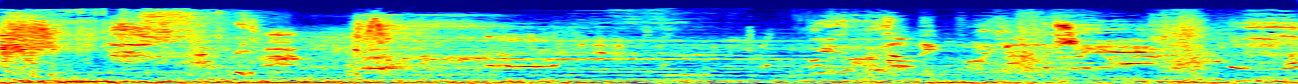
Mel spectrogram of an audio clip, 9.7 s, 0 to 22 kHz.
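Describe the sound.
A loud, relentless wall of mid-2000s horror movie trailer sound effects: booming hits, whooshes and crashes piled together with screaming voices, dense and sustained from start to finish.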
